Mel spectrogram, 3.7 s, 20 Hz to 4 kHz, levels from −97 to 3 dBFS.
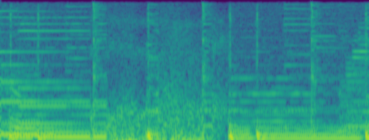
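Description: At 0.90 to 0.92 s, 1.06 to 1.46 s, 1.58 to 2.02 s and 2.12 to 2.28 s, the sound gives way to a flat, steady hiss before returning. These are most likely sound dropped by the voice detector. The sender judged these stretches as background and stopped transmitting, and the receiver filled each gap with comfort noise. The longer gaps run around 0.4 s. Throughout, nothing reaches above 4 kHz, consistent with a G.711 narrowband call path.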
